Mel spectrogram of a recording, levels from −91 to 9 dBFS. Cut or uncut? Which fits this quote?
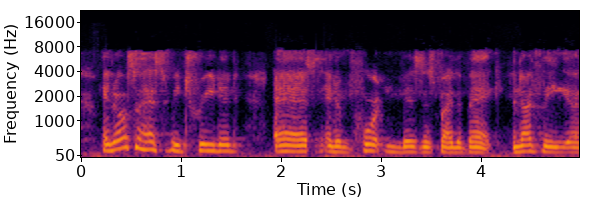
cut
